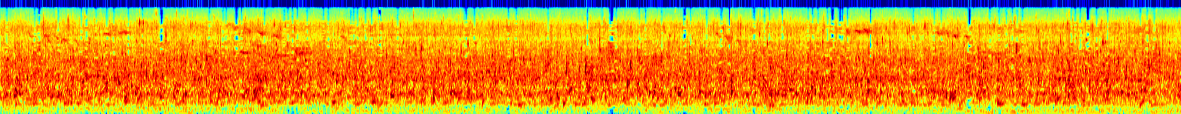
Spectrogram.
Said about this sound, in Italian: siamo sulla riva di questo torrente, piccolo torrente, abbastanza canterino come sentite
